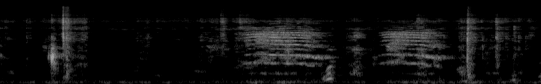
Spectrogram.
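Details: Goats on a farm with more than a hundred animals, bleating twice in wavering, buzzy bursts of about a second each, separated by short pauses, with human voices and scattered handling noises around them.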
